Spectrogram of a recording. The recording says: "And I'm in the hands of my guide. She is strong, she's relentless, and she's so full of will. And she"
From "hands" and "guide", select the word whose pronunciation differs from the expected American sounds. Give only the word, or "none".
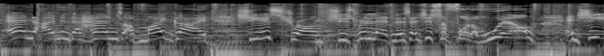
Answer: none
